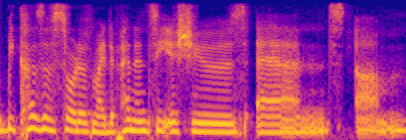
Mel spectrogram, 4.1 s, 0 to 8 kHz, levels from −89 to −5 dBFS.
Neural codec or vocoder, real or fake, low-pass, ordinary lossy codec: none; real; 7.2 kHz; AAC, 48 kbps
